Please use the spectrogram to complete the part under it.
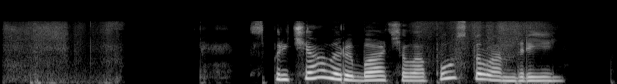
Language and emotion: Russian, sad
